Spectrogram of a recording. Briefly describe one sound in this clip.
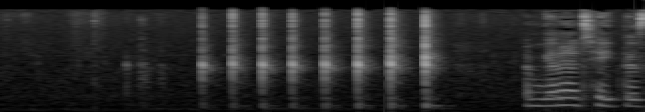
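A plastic spoon taps rapidly against a plastic cup.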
